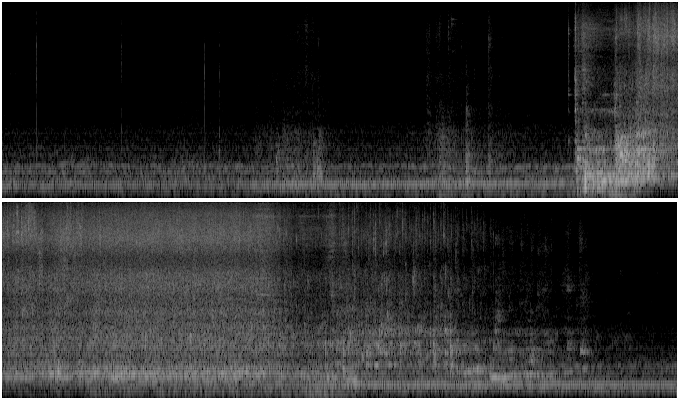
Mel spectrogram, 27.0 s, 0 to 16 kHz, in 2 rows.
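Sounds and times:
toilet flushing water rushing: 11.4 - 25.4.

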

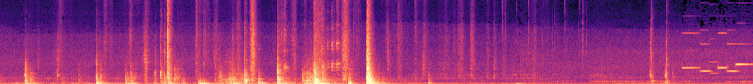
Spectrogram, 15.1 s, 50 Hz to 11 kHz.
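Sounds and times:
dryer door clunks and knocks: 1.9 - 7.8.

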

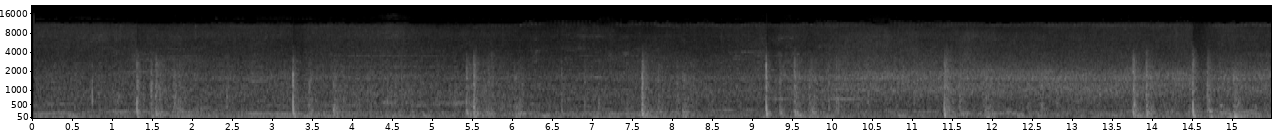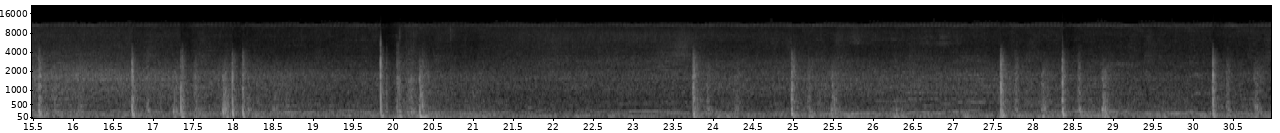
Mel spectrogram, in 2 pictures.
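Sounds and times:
low rumble: 0.0 - 18.8
fireworks bursting with sharp bangs: 0.1 - 30.9.

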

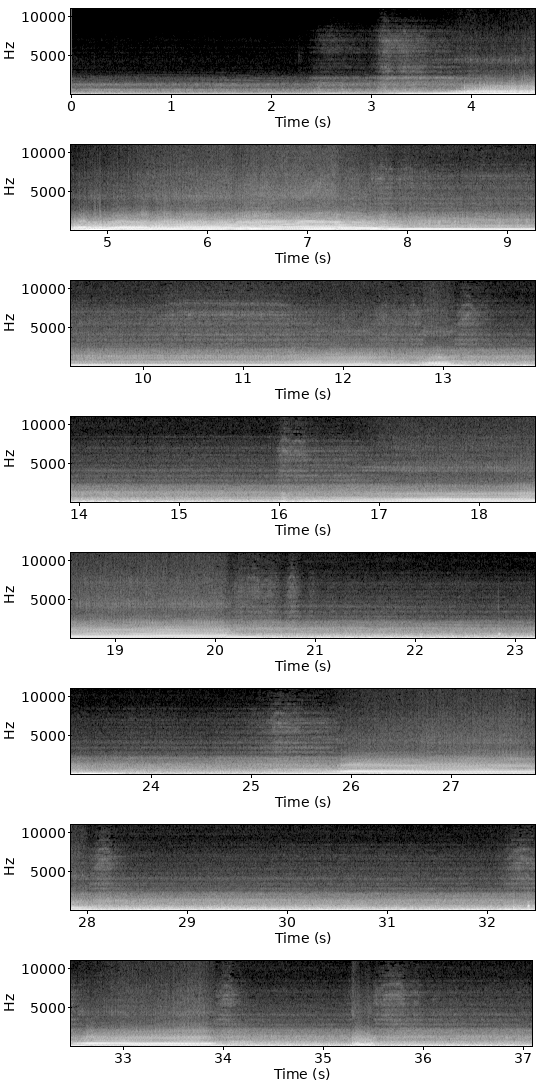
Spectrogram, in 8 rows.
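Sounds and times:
car engine revving: 2.3 - 21.5, 22.1 - 37.0
low boom: 12.3 - 17.2, 20.2 - 26.6.

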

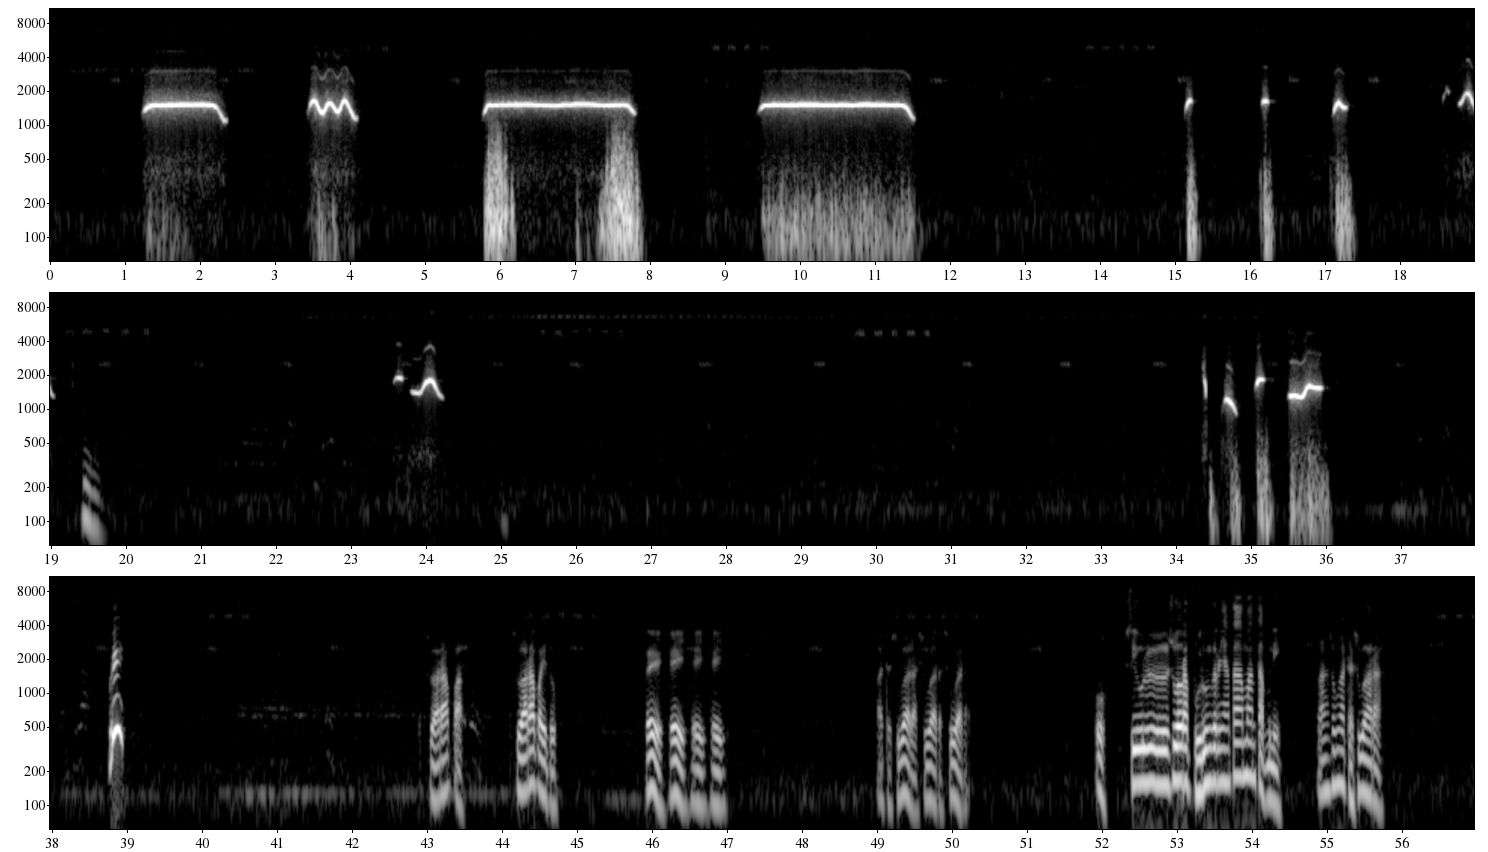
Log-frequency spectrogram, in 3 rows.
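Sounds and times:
crickets chirring: 0.0 - 56.9
man whistling: 1.2 - 2.4, 3.5 - 4.2, 5.8 - 7.9, 9.5 - 11.6, 15.2 - 15.4, 16.2 - 16.4, 17.1 - 17.4, 18.6 - 19.2, 23.6 - 24.3, 34.4 - 36.1.

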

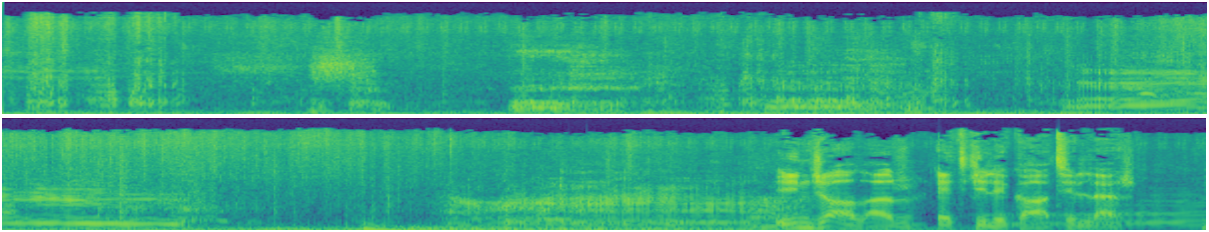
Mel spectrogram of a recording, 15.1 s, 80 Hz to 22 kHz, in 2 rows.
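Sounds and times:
rough growling calls: 0.0 - 9.2, 10.2 - 15.0
buffalo bellowing: 6.6 - 9.0, 10.3 - 12.5, 14.4 - 15.0.

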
